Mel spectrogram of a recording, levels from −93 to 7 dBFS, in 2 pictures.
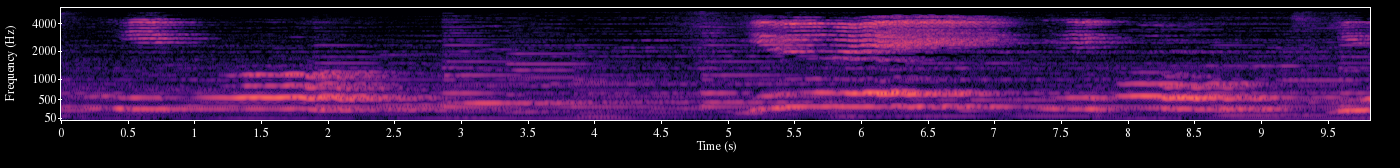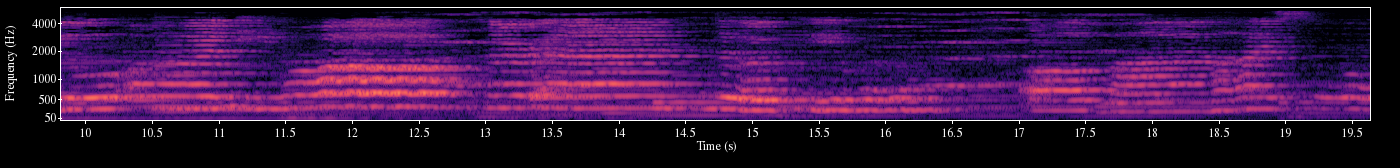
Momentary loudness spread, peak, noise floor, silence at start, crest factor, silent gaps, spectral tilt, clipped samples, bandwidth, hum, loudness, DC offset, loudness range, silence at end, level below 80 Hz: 19 LU; -14 dBFS; -54 dBFS; 0 s; 20 dB; none; -5.5 dB/octave; under 0.1%; 5.8 kHz; none; -33 LUFS; under 0.1%; 8 LU; 0 s; -70 dBFS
